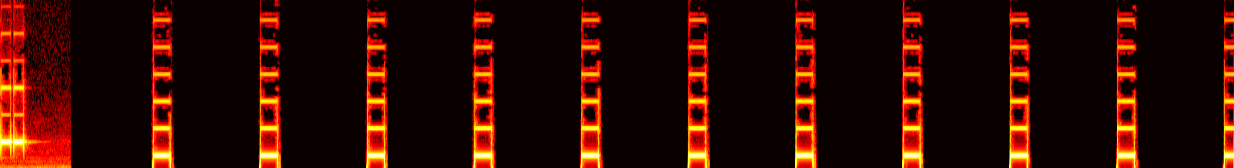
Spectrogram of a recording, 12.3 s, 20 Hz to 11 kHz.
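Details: Heart rate monitor sound effect, beep and stop: clean, regular single-tone beeps at about 56 per minute; heart rate monitor beeping.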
